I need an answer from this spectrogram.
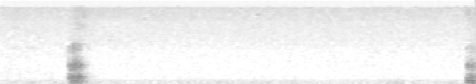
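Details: Sleeping pet cat snoring so heavily it could pass for a middle-aged man; two short, rough, grunting snores about three seconds apart over a faint steady hum.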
